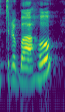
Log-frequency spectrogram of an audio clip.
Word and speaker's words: trabajo: guys J's pronounces Houghton's penny so it is pronounced a trabajo so what case pronounces the bajo in Spanish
